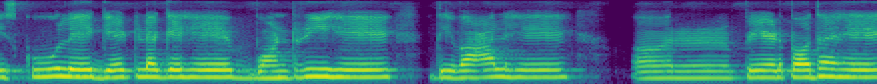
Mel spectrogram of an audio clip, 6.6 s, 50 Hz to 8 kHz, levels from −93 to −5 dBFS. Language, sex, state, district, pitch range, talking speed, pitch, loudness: Chhattisgarhi, female, Chhattisgarh, Raigarh, 210-225 Hz, 110 wpm, 220 Hz, -16 LUFS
